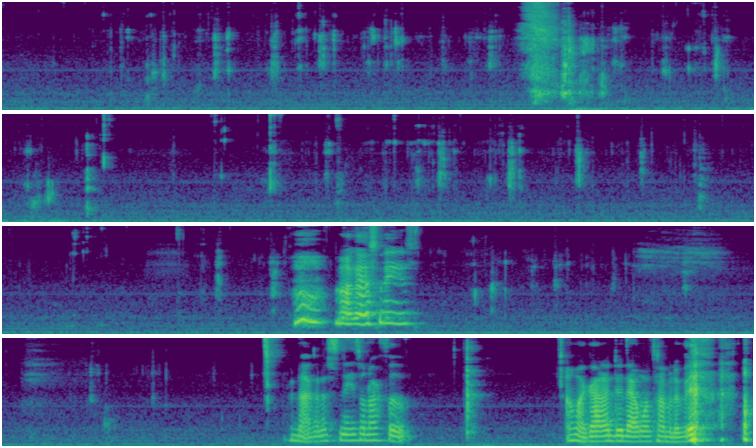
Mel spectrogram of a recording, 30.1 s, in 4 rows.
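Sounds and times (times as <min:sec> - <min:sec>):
person chewing: 0:00.0 - 0:18.0, 0:19.3 - 0:25.4.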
